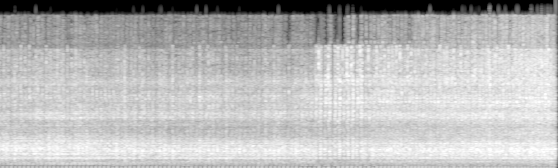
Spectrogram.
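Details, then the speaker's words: Wisconsin single-cylinder engine that sat for a long time, running with a rapid, uneven knock on each firing beat; slight play felt in the rod at the crank, suspected rod knock; engine also leaks oil and fuel. "Don't know if you can hear that on the video, but it sounds like there's a slight bit of play in the rod down at the crank, and that would probably be the knocking when it's running."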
